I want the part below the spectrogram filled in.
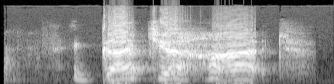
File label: Whining; Mistress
